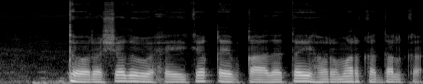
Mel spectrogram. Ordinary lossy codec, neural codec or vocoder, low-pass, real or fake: none; none; none; real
